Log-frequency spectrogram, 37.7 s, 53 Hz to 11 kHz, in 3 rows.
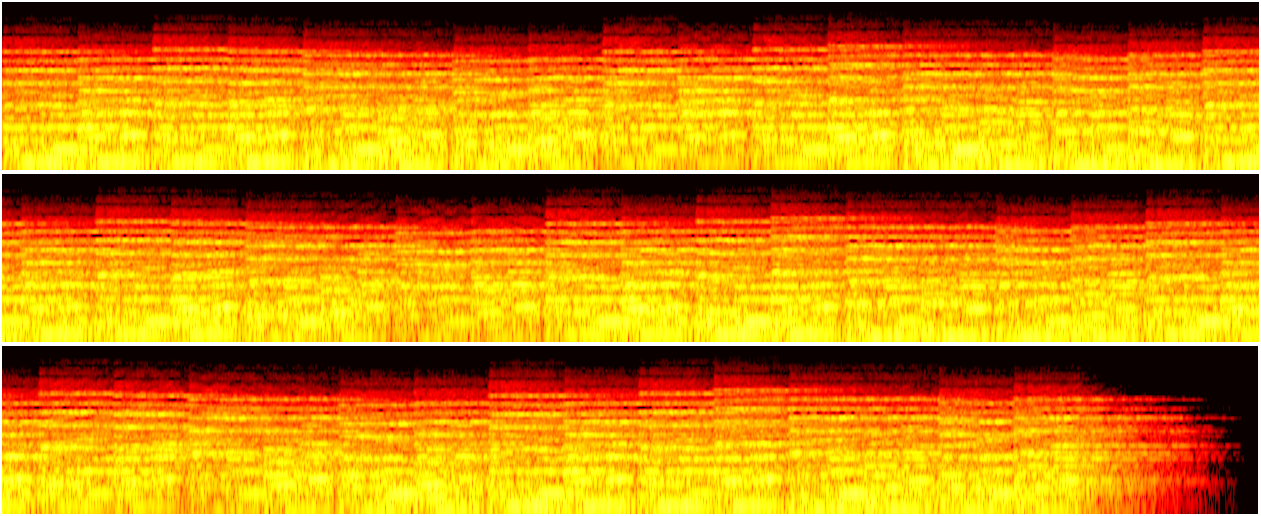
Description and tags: Like an old zelda melody
Little loop, simple melody, reminding the early zelda. Childish, at 80bpm, made in FL.
80bpm, fantasy, hammer, old, sequence, zelda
